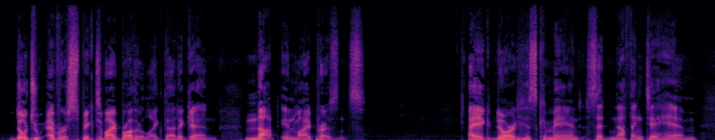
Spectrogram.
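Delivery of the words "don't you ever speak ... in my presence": put-on gruff, rough warrior voice. Retelling how a man's brother angrily confronted the speaker: Worf impression. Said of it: "I'm just going to do Worf again".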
